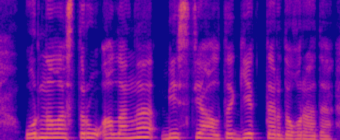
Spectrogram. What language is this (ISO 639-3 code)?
kaz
